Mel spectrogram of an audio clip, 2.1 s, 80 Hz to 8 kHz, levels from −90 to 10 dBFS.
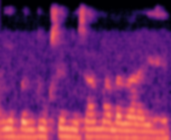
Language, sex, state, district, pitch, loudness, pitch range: Hindi, male, Uttar Pradesh, Shamli, 155 Hz, -13 LUFS, 140-160 Hz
